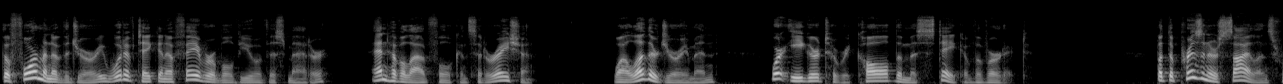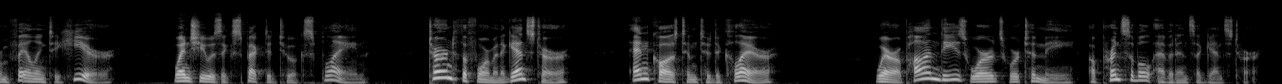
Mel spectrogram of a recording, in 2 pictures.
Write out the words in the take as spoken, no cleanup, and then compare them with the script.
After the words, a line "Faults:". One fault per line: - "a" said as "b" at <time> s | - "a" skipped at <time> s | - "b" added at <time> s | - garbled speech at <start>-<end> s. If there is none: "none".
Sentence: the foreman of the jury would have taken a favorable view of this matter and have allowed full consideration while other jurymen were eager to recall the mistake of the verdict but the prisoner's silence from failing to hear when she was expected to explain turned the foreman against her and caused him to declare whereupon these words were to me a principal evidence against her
the foreman of the jury would have taken a favorable view of this matter and have allowed full consideration while other jurymen were eager to recall the mistake of the verdict but the prisoner's silence from failing to hear when she was expected to explain turned the foreman against her and caused him to declare whereupon these words were to me a principal evidence against her
Faults:
none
